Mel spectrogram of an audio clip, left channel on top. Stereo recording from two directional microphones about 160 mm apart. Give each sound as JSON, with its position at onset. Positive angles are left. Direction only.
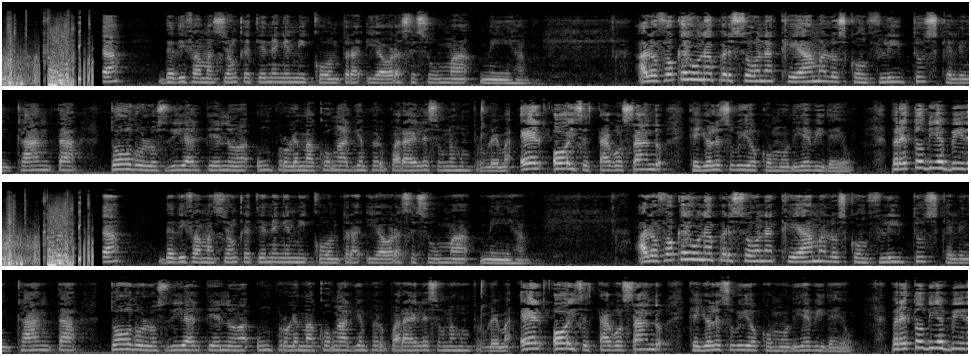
{"t": 0.3, "sound": "scratch", "side_deg": 0}
{"t": 1.6, "sound": "speech", "side_deg": 20}
{"t": 6.3, "sound": "speech", "side_deg": 20}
